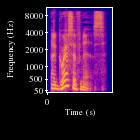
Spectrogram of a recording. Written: aggressiveness

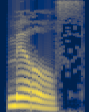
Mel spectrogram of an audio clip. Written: mils

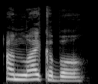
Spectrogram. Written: unlikable

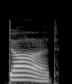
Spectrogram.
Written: daud

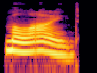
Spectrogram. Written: maligned

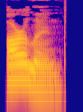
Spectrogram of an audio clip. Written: arland

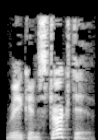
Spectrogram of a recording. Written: reconstructive

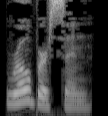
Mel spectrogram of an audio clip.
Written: roberson

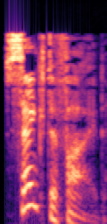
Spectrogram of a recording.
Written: sanctified

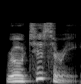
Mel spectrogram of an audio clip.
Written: rotisserie

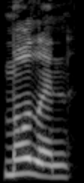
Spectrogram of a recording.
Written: moline

